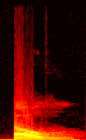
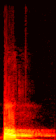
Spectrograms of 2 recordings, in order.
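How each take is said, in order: First: The final consonant is prolonged and drawn out. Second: The final consonant stops abruptly and short. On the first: The speaker calls it right. "Tapi dia memanjang, suaranya memanjang" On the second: The speaker calls it wrong. "Bukan mati, out, it, ut, enggak"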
